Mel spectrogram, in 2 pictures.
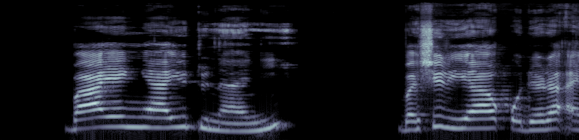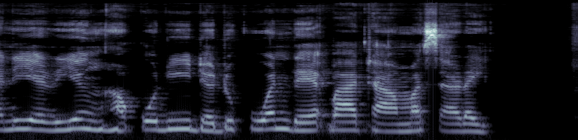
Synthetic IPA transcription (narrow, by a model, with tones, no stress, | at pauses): baː˦jɐ˦ɲjaː˦ji˦tʊ˨naː˨niː˦ | ba˨ʃɪ˦ɽjaː˦kʷʼʊ˨dɪ˨ɽeː˦ʔa˨nɪ˦jɐ˨rjɪ˦˨ŋɦa˨kʷʼʊ˦ɽiː˦da˨dʊ˦k̚wɐ˦nda˨ja˦ɓaː˦ta˨mɐ˦sa˨ɽa˦j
